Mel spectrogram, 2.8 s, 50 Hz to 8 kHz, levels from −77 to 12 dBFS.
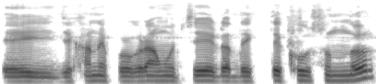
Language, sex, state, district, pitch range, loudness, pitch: Bengali, male, West Bengal, Jalpaiguri, 120-135 Hz, -18 LUFS, 125 Hz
